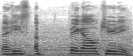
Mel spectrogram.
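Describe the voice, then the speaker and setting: A man's voice: on the high side, fairly even intonation, moderate pace, soft background music. Chatty Australian man commentating a race game. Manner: chatty, jokey, peppered with "mate". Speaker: gaming channel host. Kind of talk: casual gameplay commentary.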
